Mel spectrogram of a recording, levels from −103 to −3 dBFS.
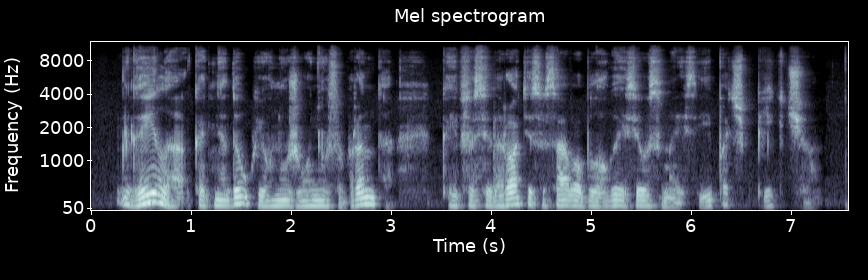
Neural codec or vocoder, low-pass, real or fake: none; 10.8 kHz; real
